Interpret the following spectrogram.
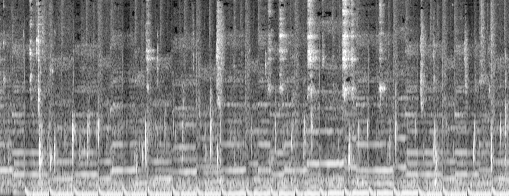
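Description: Background music: a melody over a steady beat.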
